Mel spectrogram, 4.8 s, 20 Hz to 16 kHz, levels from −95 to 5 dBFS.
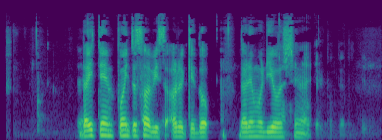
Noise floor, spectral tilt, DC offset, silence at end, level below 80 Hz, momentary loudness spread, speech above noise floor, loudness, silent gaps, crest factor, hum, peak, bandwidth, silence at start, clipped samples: -53 dBFS; -4.5 dB/octave; under 0.1%; 0.8 s; -66 dBFS; 9 LU; 34 dB; -20 LUFS; none; 20 dB; none; -2 dBFS; 11 kHz; 0.95 s; under 0.1%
